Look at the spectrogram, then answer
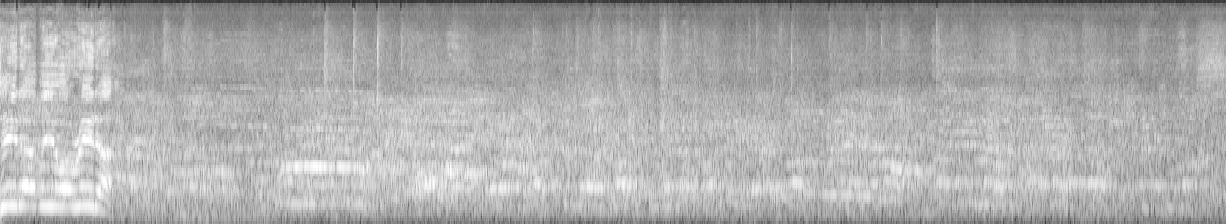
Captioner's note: crowd chatter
